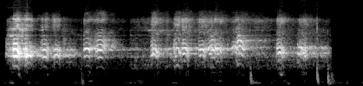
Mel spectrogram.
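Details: Fish crow, played back as an example of its voice: a series of short nasal, hoarse caws in four bursts over about five seconds, sounding unlike a regular crow, like a crow with a problem; quiet background.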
